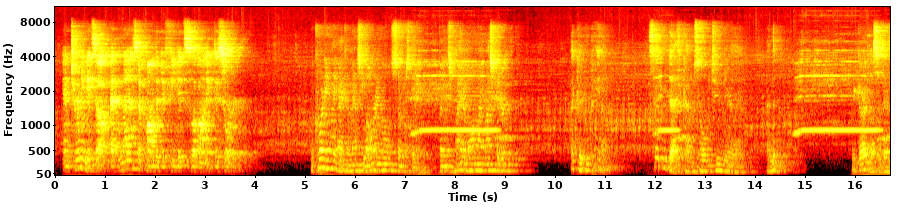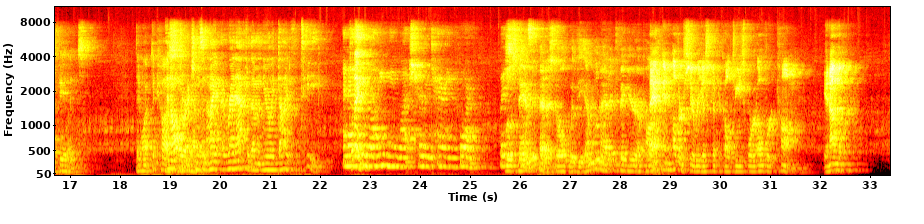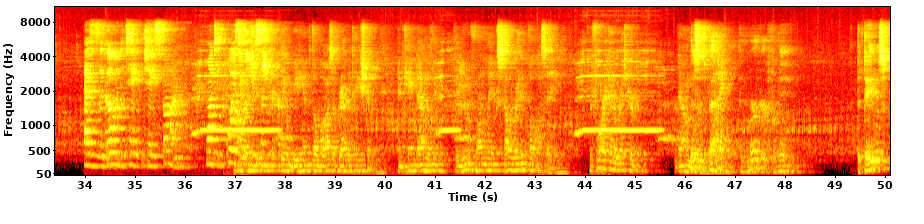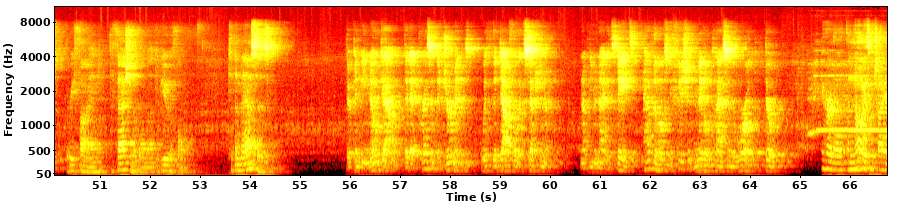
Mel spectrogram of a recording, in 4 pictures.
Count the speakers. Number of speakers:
nine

